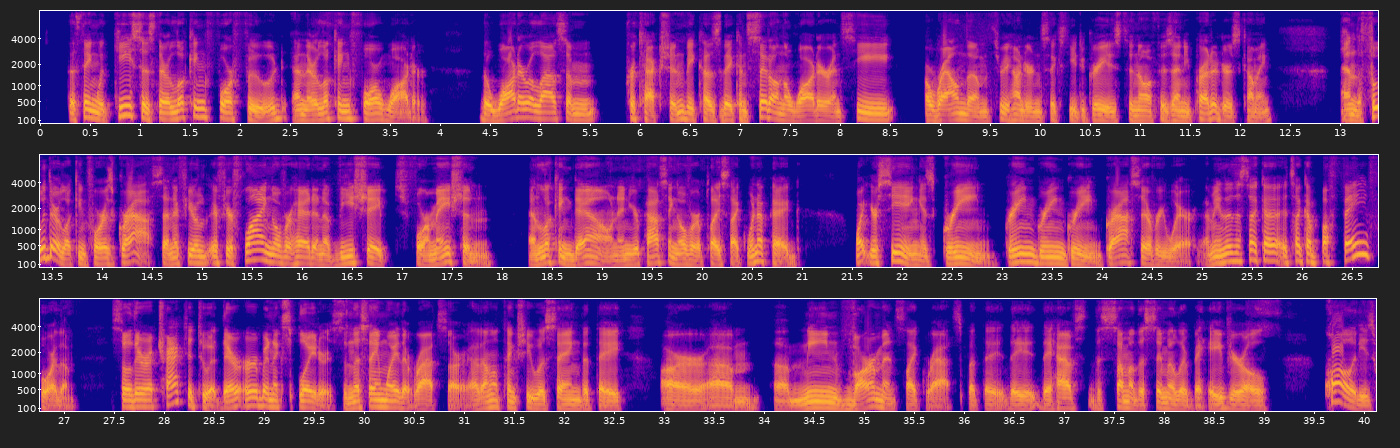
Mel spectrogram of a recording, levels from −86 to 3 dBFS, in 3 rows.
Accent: American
